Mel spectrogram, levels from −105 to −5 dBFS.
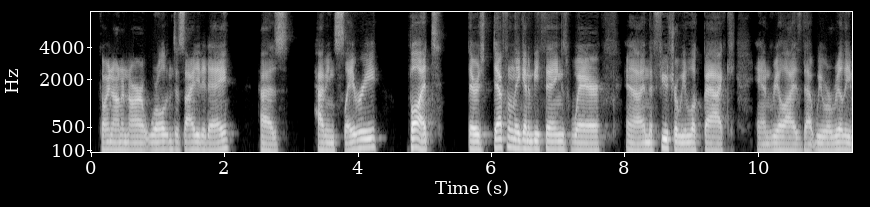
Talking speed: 170 wpm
